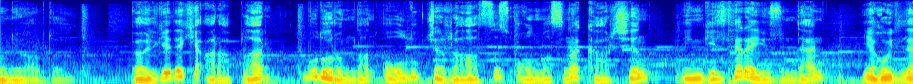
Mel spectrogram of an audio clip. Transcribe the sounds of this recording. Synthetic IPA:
unujo̞ɾd̪ʊ | b̥ø̞lʲɟe̞d̪ecʰiʔaɾaplˠaɾbud̪uɾumd̪ano̞lˠd̪uk̚t͡ʃʰaɾaɦat̪sɯzo̞lˠmasɯnakʰaɾʃɯniɲɟilʲt̪ʰe̞ɾejyzynd̪ænjaɦud̪ilʲ

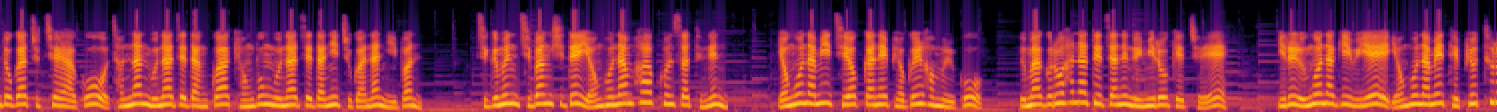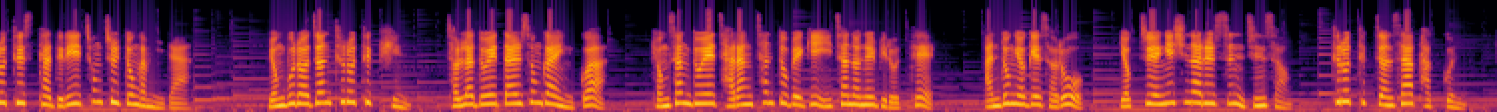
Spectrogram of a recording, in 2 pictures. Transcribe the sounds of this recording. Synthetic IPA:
doɡat͡ɕut͡ɕʰwe̞ɦaɡot͡ɕʌnːanmunad͡ʑe̞danɡwakjʌŋbuŋmunad͡ʑe̞daɲit͡ɕuɡanɦanibʌn | t͡ɕiɡɯmɯnt͡ɕibaŋɕʰide̞jʌŋɦonamɸwaʌp̚kʰons͈ʰʌtʰɯnɯn | jʌŋɦonamit͡ɕiʌk̚k͈ane̞pjʌɡɯɭɦʌmɯɭɡo | ɯmaɡɯɾoɦanadwe̞d͡ʑanɯnɯjmiɾoke̞t͡ɕʰwe̞ː | iɾɯɾɯŋwʌnɦaɡiɥiɦe̞jʌŋɦoname̞te̞pʰjotʰɯɾotʰɯsʰɯ̥tʰadɯɾit͡ɕʰoŋt͡ɕʰuɭt͈oŋɦamɲida | mjʌŋbuɾʌd͡ʑʌntʰɯɾotʰɯkʰin | t͡ɕʌɭːadoe̞t͈aɭsʰoŋɡainɡwa | kjʌŋsʰaŋdoe̞t͡ɕaɾaŋt͡ɕʰant͈obe̞ɡiit͡ɕʰanʌnɯɭpiɾotʰe̞ | andoŋjʌɡe̞sʰʌɾo | jʌk̚t͡ɕ͈uɦe̞ŋiɕʰinaɾɯɭs͈ɯnt͡ɕinsʰʌŋ | tʰɯɾotʰɯk̚t͡ɕ͈ʌnsʰapak͈̚un

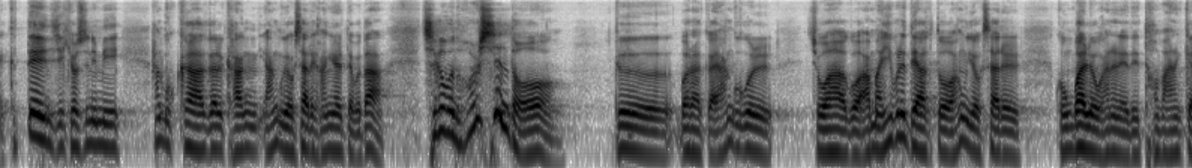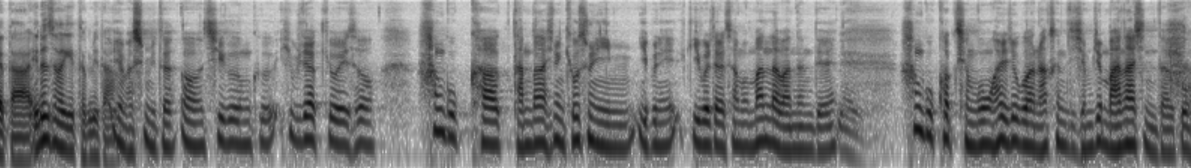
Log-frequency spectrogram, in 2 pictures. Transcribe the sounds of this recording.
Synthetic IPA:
kɯt͈e̞ind͡ʑikjos̬ʰuɲimi | hanɡukʰaɡɯɭkaŋhanɡuɡjʌks͈aɾɯɭkaŋeɦaɭt͈e̞boda̰t͡ɕiɡɯmɯnhoɭɕ͈indo | kɯmwʌɾaɭk͈aehanɡuɡɯɭ | t͡ɕoaɦaɡoʔa̰maçibɯɾideɦak̚t͈ohanɡuɡjʌk̚s͈aɾɯɭkoŋboɦaʎjʌɡoɦanɯnedɯɾitʌmank͈ʰet̚t͈a̰ḭnʌnsʰeŋɡaɡitɯmɲida̰je̞maɭs͈ɯmɲidaʌt͡ɕiɡɯmkɯçibuɾdeakʰjoe̞sʰʌhanɡukʰak̚tamdaŋɦaɕʰinɯnkjosʰuɲimibɯneibʌɭt͈aɡasʰamʌmanːawanːɯnde̞ | hanɡuk͈ʰːak̚t͡ɕʌŋɡoŋhaʎːjʌɡoɦanɯnhak̚s͈eŋdɯɾit͡ɕʌmd͡ʑʌmːanad͡ʑindaɡ̥o

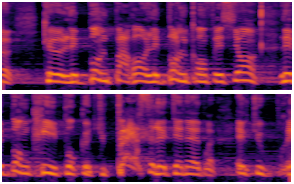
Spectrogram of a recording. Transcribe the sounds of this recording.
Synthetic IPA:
kəlebɔ̃npaʁɔlːebɔ̃nkɔ̃fɛsjɔ̃lebɔ̃kχipuʁkət̪ypɛʁslet̪enɛbʁ | ekət̪ypʁ

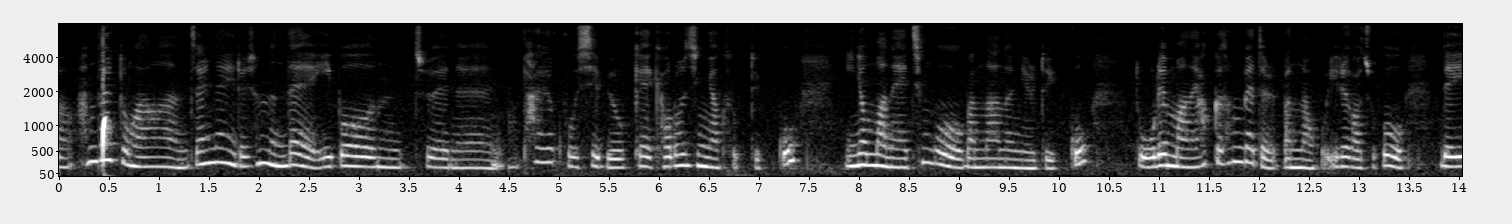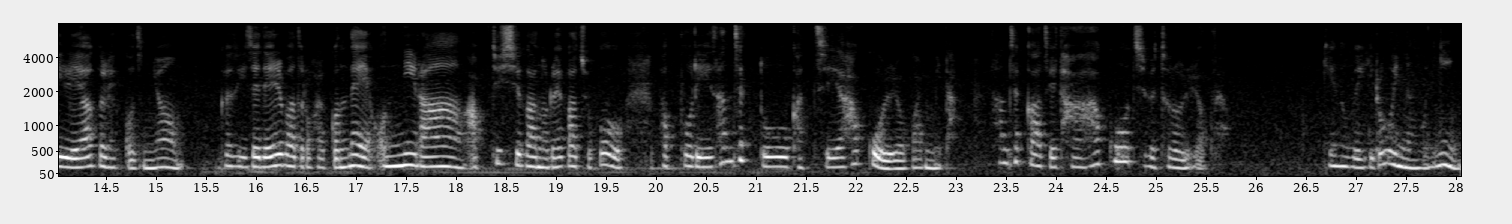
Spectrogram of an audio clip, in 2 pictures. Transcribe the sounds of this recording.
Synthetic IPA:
kahandaɭt͈oŋant͡ɕ͈eɭneiɾɯɭɕʰʌnːɯnde̞ibʌnt͡ɕue̞nɯnpʰaɭɡuɕʰibjoɡe̞kjʌɾonɕʰiŋɲak̚s͈ok̚t͈oik̚k͈o | iɲʌnmane̞t͡ɕʰiŋɡumanːanɯniɭdoik̚k͈o | t͈oːɾe̞mane̞hak̚k͈josʰʌnbe̞dɯɭmanːaɡo̰ʔḭɾɦe̞ɡad͡ʑuɡo | ne̞iɭje̞jaɡɯɭhe̞t̚k͈ʌdɯɲo | kɯɾesʰʌid͡ʑe̞ne̞iɭpadɯɾʌkʰaɭk͈ʌnde̞ʌ̰nːiɾaŋa̰p̚t͈ʰiɕ͈iɡanɯɾohe̞ɡad͡ʑuɡopap͈ʰuɾisʰant͡ɕʰe̞k̚t͈okat͡ɕʰihaɡoːʎːʌɡohamɲida | sʰant͡ɕʰe̞k̚k͈ad͡ʑitahaɡ̥ot͡ɕibetɯɾʌʎːjʌ̰ɡ̥ojo | kenɯnweiɾoinːɯnbuɲi

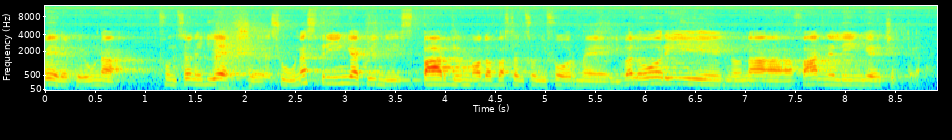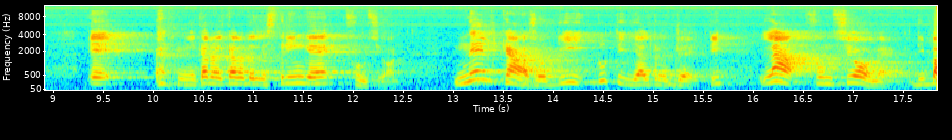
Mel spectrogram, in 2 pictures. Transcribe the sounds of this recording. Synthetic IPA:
aveːɾepeɾuna | funt̪sjoːned̪iɛʃːsuːnast̪ɾiŋɡakwind̪isparɡ̪eimːɔːd̪oabːast̪ant̪sauniformeivaloːɾinonafanːliŋɡet͡ʃːɛːt̪eɾa̰ | e | nelkaːzod̪elkaːzod̪elːest̪ɾiŋɡefunt̪sjo̰ːna | nelkaːzod̪it̪ut̪ːiʎialt̪ɾiod͡ʒːɛt̪ːi | lafunt̪sjoːned̪ib

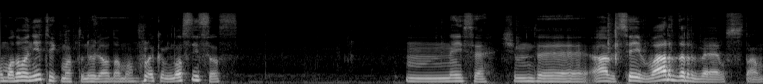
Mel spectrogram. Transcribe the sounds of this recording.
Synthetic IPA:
amad̪amanijɛt̪ʰɛkmat̪ʰːɯnøjlʲɛad̪amauɾakʰɯmnasɯjsas | nejsɛʃimd̪ɪaːvid̪sejvaɾd̪ɯɾbɛust̪ʰa̰m

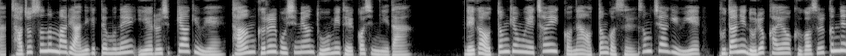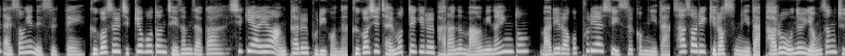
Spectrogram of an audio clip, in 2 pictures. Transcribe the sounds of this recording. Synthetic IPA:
t͡ɕad͡ʑos͈ɯnɯnmaɾiaɲiɡit͈e̞mune̞ie̞ɾɯɭɕʰi̥p̚k͈eɦaɡiɥiɦe̞taɯmkɯɾɯɭpoɕʰimjʌntoumitwe̞ɭk͈ʌɕʰimɲida | ne̞ɡaʌt͈ʌnkjʌŋue̞t͡ɕʰʌiik͈ʌnaʌt͈ʌnɡʌsʰɯɭsʰʌŋt͡ɕʰiɦaɡiɥiɦe̞ | pudaɲinoɾjʌkʰajʌkɯɡʌsʰɯɭk͈ɯnːe̞taɭs͈ʌŋɦe̞ne̞s͈ɯɭt͈e̞kɯɡʌsʰɯɭt͡ɕikʰjʌbodʌnt͡ɕe̞s̬ʰamd͡ʑaɡaɕʰiɡiɦajʌaŋtʰaɾɯɭpuɾiɡʌnakɯɡʌɕʰit͡ɕaɭmot̚t͈we̞ɡiɾɯɭpaɾanɯnmaɯminahe̞ŋdoŋmaɾiɾaɡopʰuɾiɦaɭs͈uis͈ɯɭk͈ʌmɲidasʰasʰʌɾikiɾʌs͈ɯmɲidapaɾoːnɯɭjʌŋsʰaŋd͡ʑu

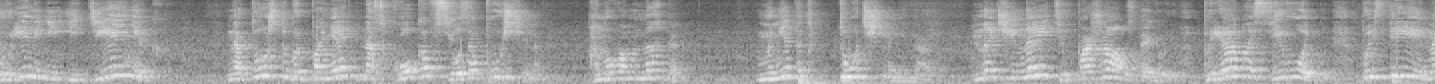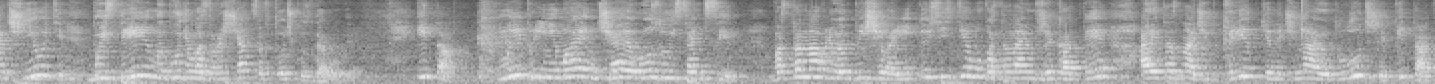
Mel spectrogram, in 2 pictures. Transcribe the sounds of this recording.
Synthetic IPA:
vɾʲemʲɪnʲɪʔɪdʲenʲɪk | nɐt̪o̞ʂt̪o̞bɨpɐnʲætʲnɐsko̞kəfsʲozɐpuɕːɪnə̰ | ɐno̞vamnad̪ə | mnʲet̪akt̪ot͡ɕnənʲɪna̰d̪ə | nət͡ɕɪnajtʲɪpɐʐalˠəst̪əjaɡəvɐ̰ɾʲṵpɾʲaməsʲɪvo̞dʲnʲə̰ | bɨst̪ɾʲejənɐt͡ɕnʲotʲɪbɨst̪ɾʲejəmɨbudʲɪmvəzvɾɐɕːat̪sːəft̪o̞t͡ɕkʊzd̪ɐɾo̰vʲjə̰ | ɪt̪ak | mɨpɾʲɪnʲɪmajɪmt͡ɕajəɾozʊisɐnʲt̪sɨt̪ | vəst̪ɐnavlʲɪvəjɪmpʲɪɕːɪvɐɾʲit̪ʲnʊjʊsʲɪsʲtʲe̞mʊvəst̪ɐnavʲɪmʐɨkɐt̪ɛ | ɐɛt̪əznat͡ɕɪt̪klʲe̞t̪̚kʲɪnət͡ɕɪnajʊt̪lˠuʂɨpʲɪt̪at̪s

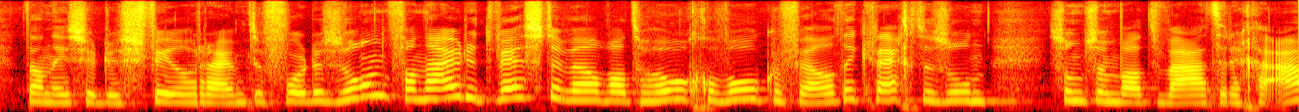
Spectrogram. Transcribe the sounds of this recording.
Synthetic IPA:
d̥ɑnɪsəɹdɵsfɪːlˠrœɥmtəv̥ʊːɹdəzɔnv̥ɑnœɥtɦətʋɛstəʋɛlˠʋɑtɦowχəʋɔlˠkəvɛlˠdəkrɛjχtdəzɔnsɔmsənʋɑtʋaːtərəχə̰ʔa̰ː

